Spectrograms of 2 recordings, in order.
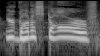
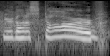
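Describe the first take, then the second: First: Tearful mom. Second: High, slow, wailing repeat of the warning; a mother's tearful plea, stretched out and pitched high; crying mom. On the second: Mother hears son is leaving his job, high slow crying plea. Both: Retold or imitated. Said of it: "She starts crying".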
